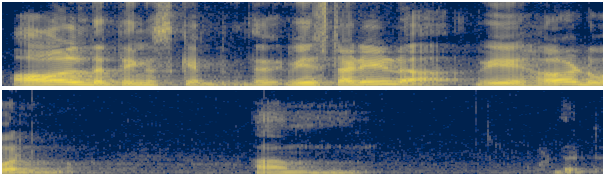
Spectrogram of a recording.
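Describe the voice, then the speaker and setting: A man with a South Indian accent giving an informal scripture lecture, speaking in an animated, humorous way and repeating key phrases. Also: on the high side, slow pace. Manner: animated, repeats phrases, light chuckling humour.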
